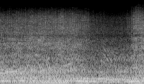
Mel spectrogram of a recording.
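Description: Vintage Alfa Romeo racing cars in the Mille Miglia road race, a loud, dense engine roar rushing close by without a break, with a faint voice buried in the din.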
